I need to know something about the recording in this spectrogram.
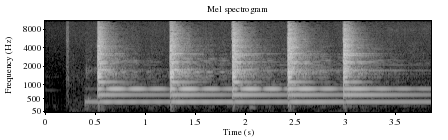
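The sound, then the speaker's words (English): A large plantation bell over 300 years old is struck five times at a steady pace. Each loud clang rings with a long metallic hum that lingers between strikes. The bell is rung at lunchtime to signal 12 o'clock. No voices are heard. “This bell is over 300 years old, and it was used to summon the slaves in from the fields during the time of slavery.”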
